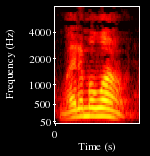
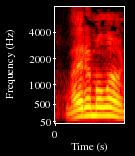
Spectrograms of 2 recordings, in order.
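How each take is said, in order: First: Said in the usual way. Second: "Let him alone" louder, pressing on "alone"; stressed repeat. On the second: Shown as a demonstration. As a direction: hit "alone" harder the second time.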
